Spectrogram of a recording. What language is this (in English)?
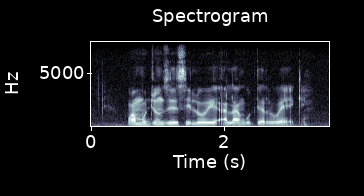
Tsonga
